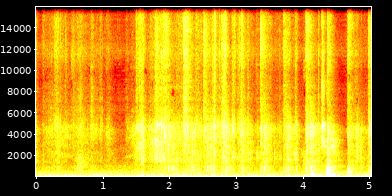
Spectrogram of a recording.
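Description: Soft rustling and crinkling of a clear plastic cash envelope and paper bills being handled as a binder page is turned, with a few small ticks. A brief low hum-like sound comes about four seconds in.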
